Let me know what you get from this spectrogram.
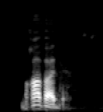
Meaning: bravado
- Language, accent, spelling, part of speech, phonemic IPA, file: French, France, bravade, noun, /bʁa.vad/, LL-Q150 (fra)-bravade.wav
